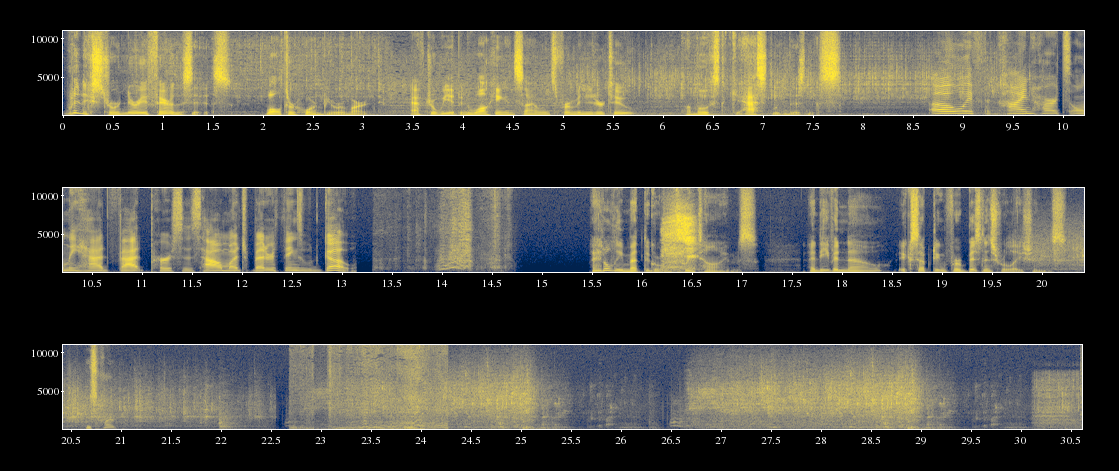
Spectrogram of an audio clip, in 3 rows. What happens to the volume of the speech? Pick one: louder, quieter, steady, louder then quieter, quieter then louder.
quieter.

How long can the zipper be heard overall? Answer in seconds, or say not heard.
4 s.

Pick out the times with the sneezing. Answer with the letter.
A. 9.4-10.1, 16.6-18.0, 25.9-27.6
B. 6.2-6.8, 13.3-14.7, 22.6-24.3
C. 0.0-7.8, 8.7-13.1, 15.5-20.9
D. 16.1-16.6
D.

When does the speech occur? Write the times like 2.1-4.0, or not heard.
0.0-7.8, 8.7-13.1, 15.5-20.9.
